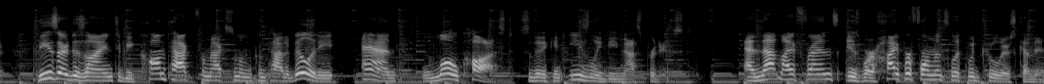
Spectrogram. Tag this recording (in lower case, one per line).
speech
music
